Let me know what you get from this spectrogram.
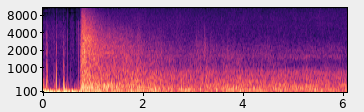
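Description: A few heavy low thumps, then a deep boom about a second in that trails off in a long low rumble fading over the following seconds.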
